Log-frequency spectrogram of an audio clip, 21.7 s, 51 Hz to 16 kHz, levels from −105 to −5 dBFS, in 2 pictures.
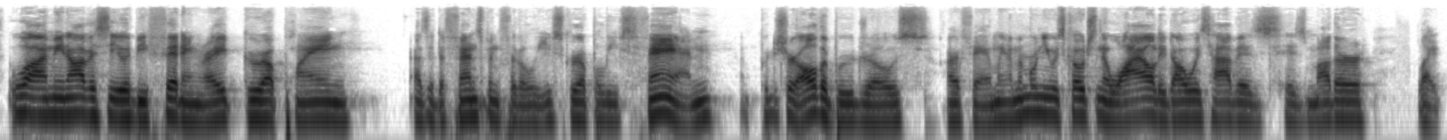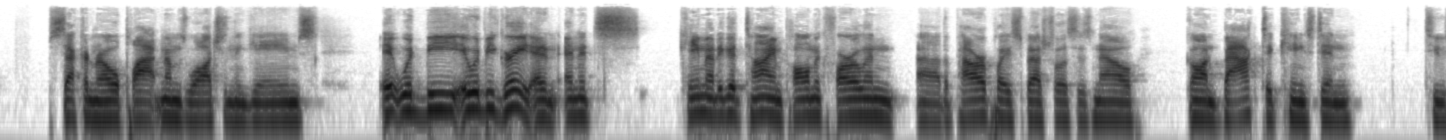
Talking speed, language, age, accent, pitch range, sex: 225 wpm, English, 30-49, American, 120-140 Hz, male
